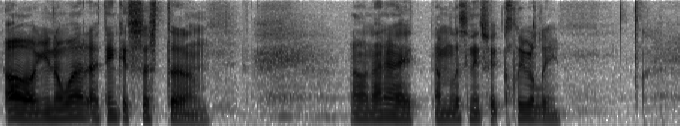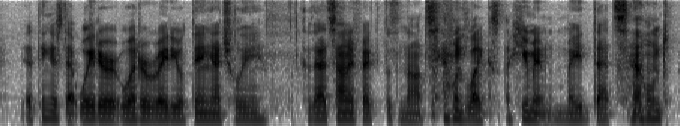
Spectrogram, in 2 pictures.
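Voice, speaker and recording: A man's voice: medium pitch, steady tone, moderate pace, clear, resonant tone, no room sound. Laid-back man chuckling through reactions. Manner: chuckles often, loose and joking. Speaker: host of a railfan video reaction channel. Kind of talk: casual reaction commentary.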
